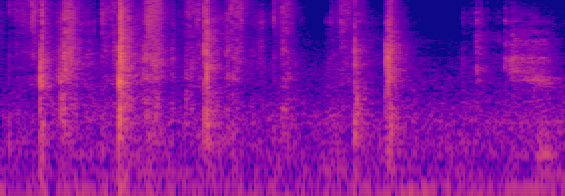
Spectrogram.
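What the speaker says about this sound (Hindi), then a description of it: "ऑलराइट, कुछ और कार्ड्स ले लेते हैं गाइस।" Tarot cards are shuffled and drawn by hand, making a quick series of close, crisp riffles and flicks, with several sharp snaps spaced irregularly over a few seconds.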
